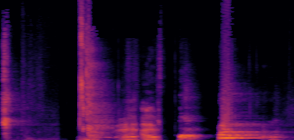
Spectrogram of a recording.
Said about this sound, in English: This week's segment, this dog's got excited for the beer.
